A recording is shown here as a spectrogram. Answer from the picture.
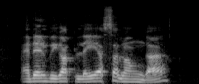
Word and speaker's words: Salonga: And then we got Lea Salonga. Yes, we say it with a hard G.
